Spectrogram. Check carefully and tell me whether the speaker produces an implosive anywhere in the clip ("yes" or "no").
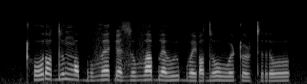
yes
